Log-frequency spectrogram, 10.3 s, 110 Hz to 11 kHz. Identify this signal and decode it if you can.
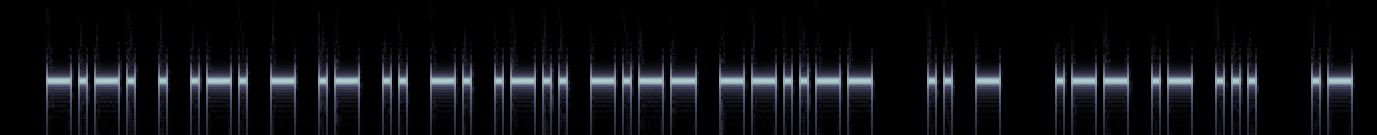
Morse code, heard as a keyed tone, about 20 wpm, 700 Hz. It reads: CERTAINLY, IT WAS A
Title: Sentences from Top 1000 Words - Review Part 2 - 20wpm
